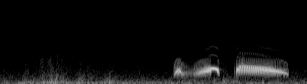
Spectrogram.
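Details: After a stretch of low background noise, a spotted dove gives a short calling phrase to stir other doves: a rising note run into a smooth coo, then a long, even, burry croo.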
